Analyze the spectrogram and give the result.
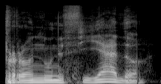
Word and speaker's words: pronunciado: Pronunciado. That's right.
